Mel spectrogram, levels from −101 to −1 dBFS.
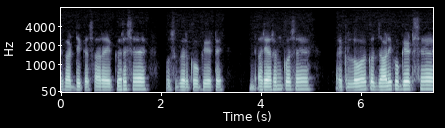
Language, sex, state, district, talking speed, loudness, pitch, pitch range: Marwari, male, Rajasthan, Churu, 170 wpm, -21 LUFS, 120 Hz, 110-130 Hz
